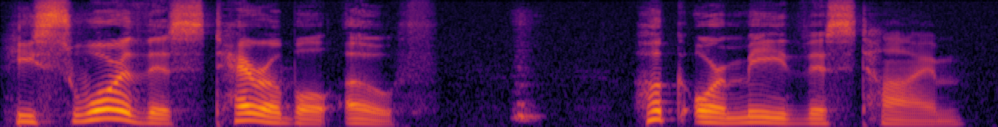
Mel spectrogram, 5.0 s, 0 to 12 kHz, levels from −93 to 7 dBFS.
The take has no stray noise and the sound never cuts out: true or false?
false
